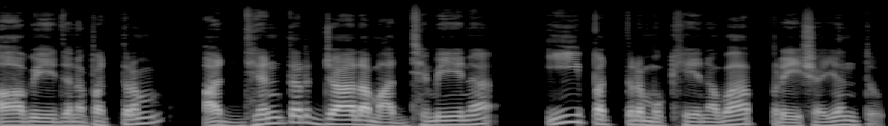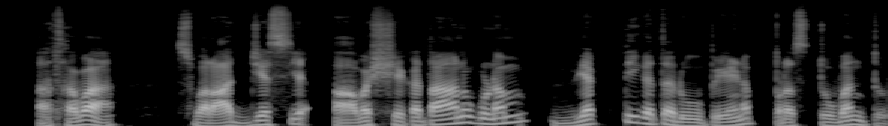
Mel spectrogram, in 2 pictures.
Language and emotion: Sanskrit, neutral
